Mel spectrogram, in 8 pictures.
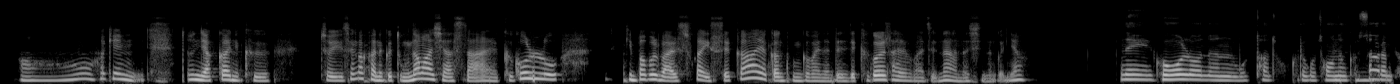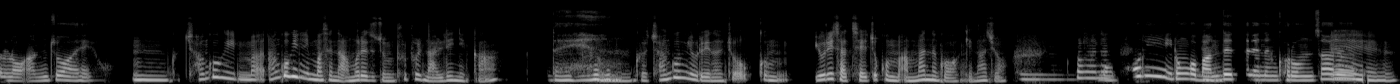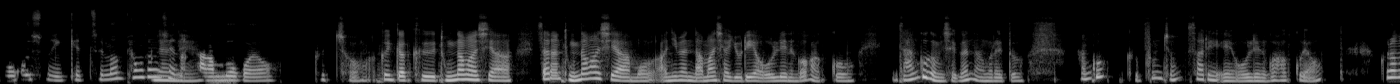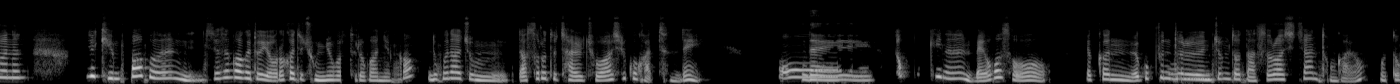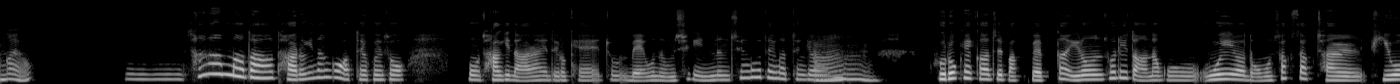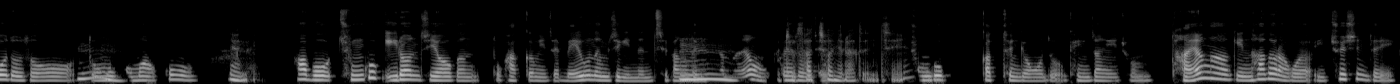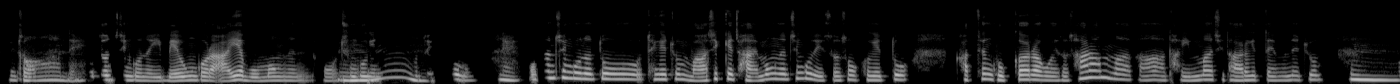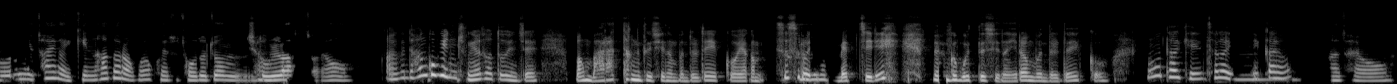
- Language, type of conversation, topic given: Korean, podcast, 음식으로 자신의 문화를 소개해 본 적이 있나요?
- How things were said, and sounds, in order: other background noise; tapping; laugh; laugh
